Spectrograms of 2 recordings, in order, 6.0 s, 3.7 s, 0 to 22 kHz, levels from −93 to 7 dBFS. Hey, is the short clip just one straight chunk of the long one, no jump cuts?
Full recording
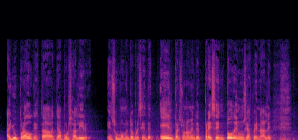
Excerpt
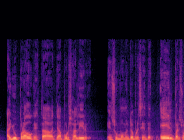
yes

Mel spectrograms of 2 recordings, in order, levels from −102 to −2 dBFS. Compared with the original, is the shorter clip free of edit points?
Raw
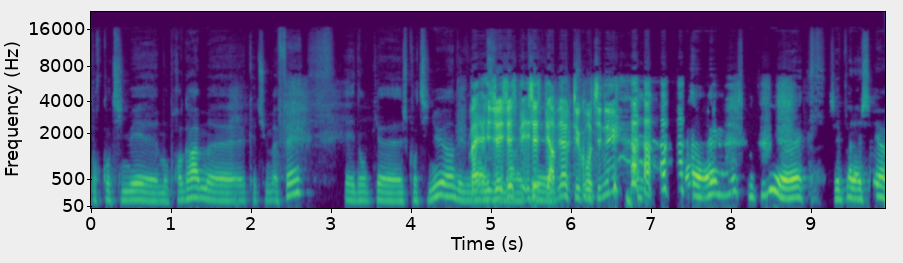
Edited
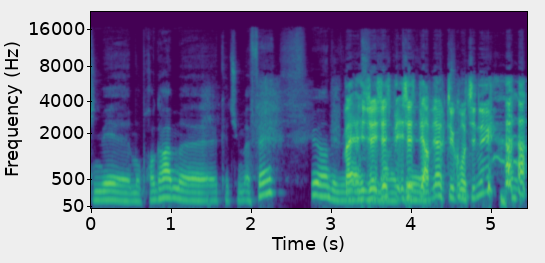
no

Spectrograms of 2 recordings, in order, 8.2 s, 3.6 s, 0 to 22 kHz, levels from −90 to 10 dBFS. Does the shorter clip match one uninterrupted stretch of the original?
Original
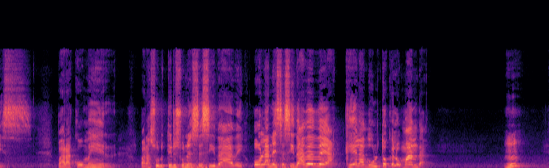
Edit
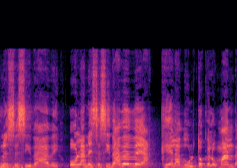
yes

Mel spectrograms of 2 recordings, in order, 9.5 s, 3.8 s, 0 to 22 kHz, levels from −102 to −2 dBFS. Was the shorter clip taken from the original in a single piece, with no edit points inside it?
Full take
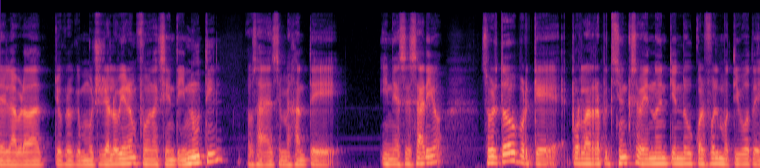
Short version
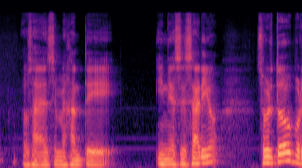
yes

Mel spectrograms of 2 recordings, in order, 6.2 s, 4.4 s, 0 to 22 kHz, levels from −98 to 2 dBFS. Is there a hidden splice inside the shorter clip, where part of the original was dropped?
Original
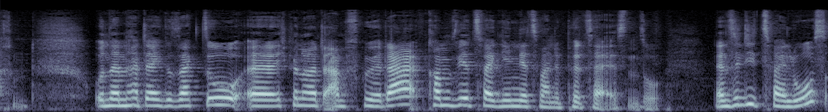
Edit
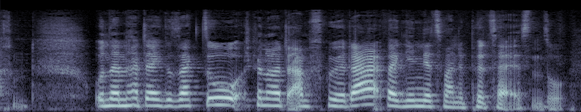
yes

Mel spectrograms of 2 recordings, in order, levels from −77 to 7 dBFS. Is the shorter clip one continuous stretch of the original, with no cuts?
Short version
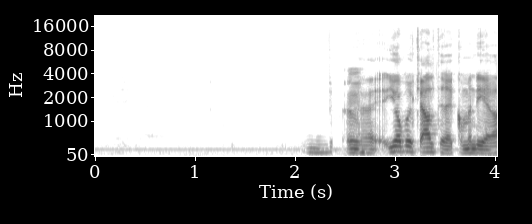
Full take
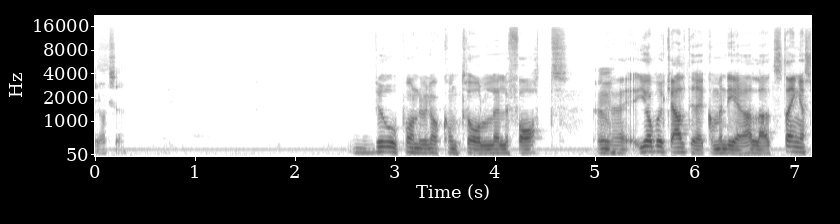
no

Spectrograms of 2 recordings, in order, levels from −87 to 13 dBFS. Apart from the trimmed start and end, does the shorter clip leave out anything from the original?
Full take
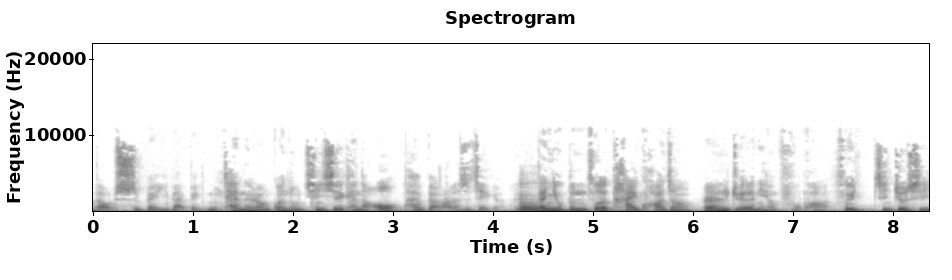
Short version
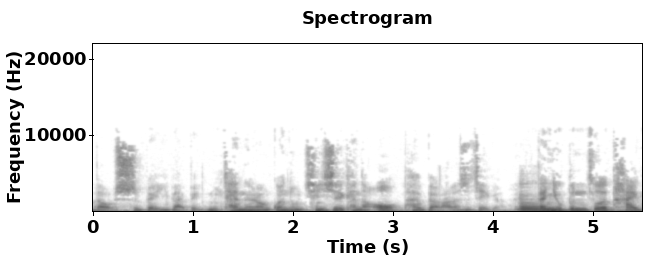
no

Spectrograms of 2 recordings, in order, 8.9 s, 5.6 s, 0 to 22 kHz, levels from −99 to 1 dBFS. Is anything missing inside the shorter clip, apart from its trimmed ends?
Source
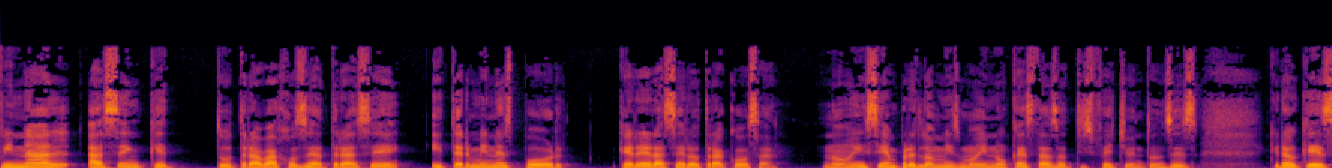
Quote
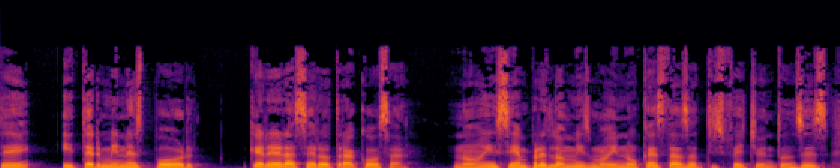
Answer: no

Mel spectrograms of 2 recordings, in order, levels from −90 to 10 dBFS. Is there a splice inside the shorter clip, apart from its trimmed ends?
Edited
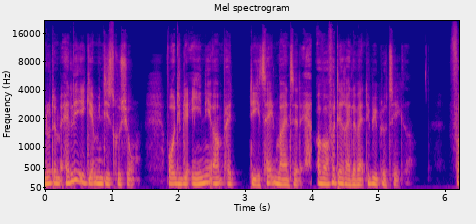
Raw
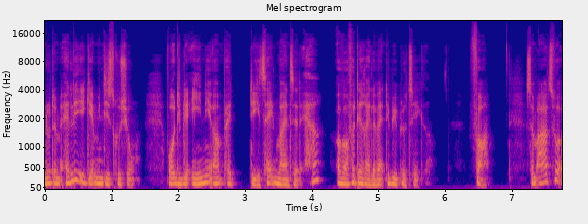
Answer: yes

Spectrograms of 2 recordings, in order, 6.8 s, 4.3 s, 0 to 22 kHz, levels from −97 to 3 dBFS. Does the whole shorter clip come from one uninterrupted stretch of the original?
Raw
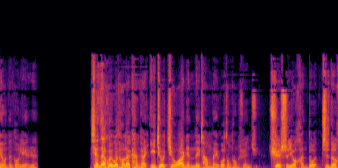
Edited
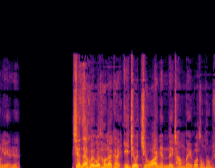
no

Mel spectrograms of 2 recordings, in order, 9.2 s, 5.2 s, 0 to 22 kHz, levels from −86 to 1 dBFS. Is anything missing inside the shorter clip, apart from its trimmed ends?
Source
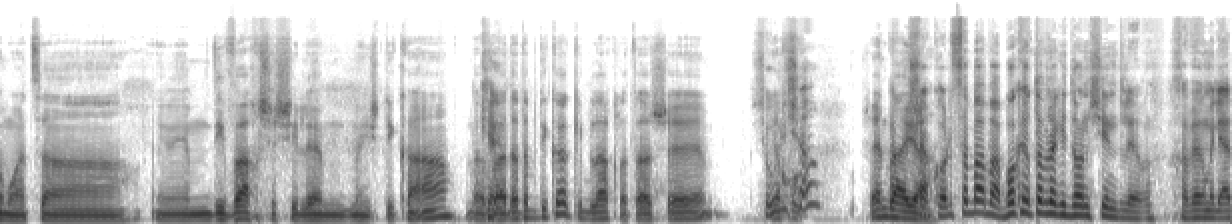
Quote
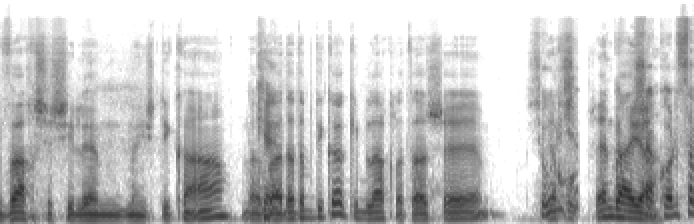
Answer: yes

